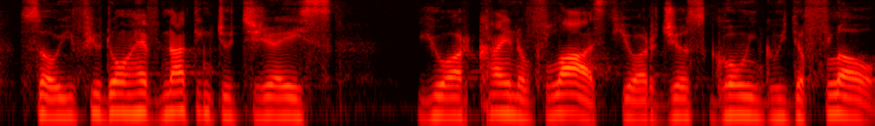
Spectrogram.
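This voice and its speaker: A man with a Romanian accent speaks at medium pitch and a fairly slow pace, his intonation monotone and flat. The recording is very clean, with a silent background. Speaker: podcast host and pro bodybuilder. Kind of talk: casual interview chat.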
